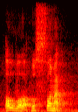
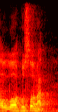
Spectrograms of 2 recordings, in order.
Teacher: Jadi huruf sadnya betul-betul bertasydid. Ada yang membaca Allahus Samad, maka tentu bacaan itu keliru, meskipun tidak membatalkan solatnya.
